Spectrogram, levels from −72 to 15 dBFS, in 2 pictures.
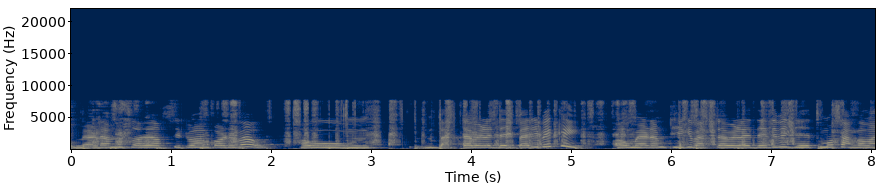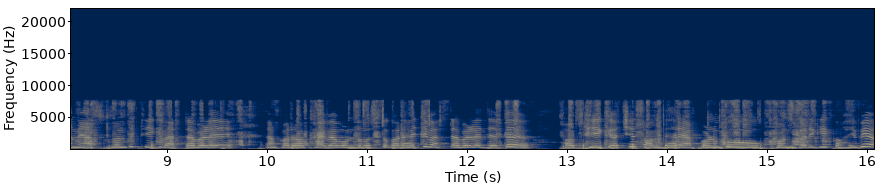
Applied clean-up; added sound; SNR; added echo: classical method log-MMSE.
